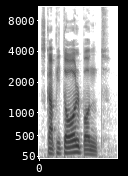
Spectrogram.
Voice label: "kapitalband", alsace

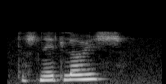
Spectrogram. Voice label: "schnittlauch", alsace

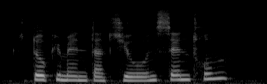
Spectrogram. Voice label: "dokumentationszentrum", alsace

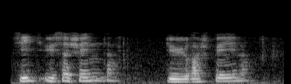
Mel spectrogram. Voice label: "zitt", alsace

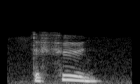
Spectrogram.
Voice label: "fohn", alsace; meteo

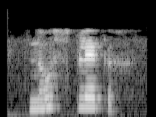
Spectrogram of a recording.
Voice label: "nussblatter", alsace

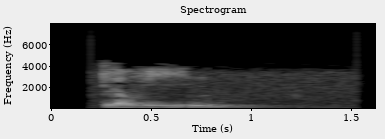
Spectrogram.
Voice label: "lawiin", alsace; meteo

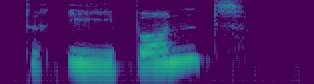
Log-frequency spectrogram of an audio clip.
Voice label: "inband", alsace

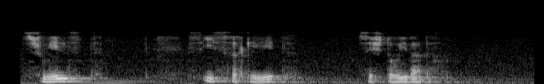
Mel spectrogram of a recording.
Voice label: "schmeltz", alsace; meteo

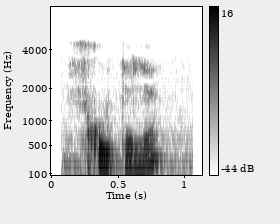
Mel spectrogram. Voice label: "rottele", alsace

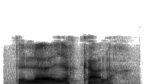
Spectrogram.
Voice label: "laawerkaller", alsace

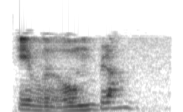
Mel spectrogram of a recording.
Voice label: "ewerrumple", alsace

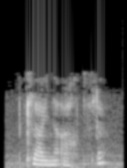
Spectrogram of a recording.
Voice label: "kleine erbsle", alsace

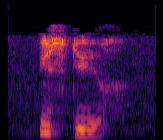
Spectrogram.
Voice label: "ussdur", alsace

